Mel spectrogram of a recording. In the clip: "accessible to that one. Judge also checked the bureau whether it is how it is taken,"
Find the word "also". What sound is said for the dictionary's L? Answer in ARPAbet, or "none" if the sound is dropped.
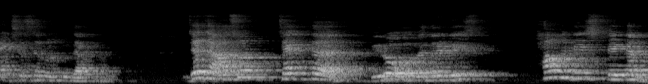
none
